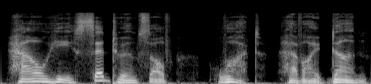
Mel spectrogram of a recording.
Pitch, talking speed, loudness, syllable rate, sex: 100 Hz, 145 wpm, -18 LUFS, 3.6 syllables/s, male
